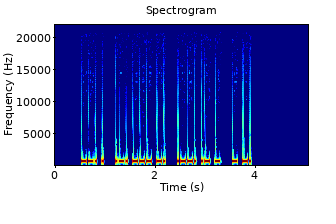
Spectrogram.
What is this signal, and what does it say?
Morse code, heard as a keyed tone, about 36 wpm, 700 Hz. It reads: GE RON PAT TN
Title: K1USN SST QSO Practice - 35wpm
